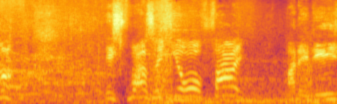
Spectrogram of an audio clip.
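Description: A gruff male voice growls a taunt.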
